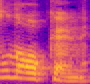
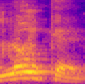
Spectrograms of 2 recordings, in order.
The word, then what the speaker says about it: Lokken: Is the last name pronounced properly? It's Lokken, actually. Lokken.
